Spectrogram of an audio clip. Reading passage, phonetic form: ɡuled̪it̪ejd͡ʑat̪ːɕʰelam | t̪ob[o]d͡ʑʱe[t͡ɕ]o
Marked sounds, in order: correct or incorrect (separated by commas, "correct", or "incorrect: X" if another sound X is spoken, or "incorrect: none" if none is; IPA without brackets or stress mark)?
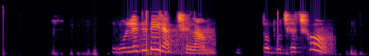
incorrect: u, incorrect: t͡ɕʰ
